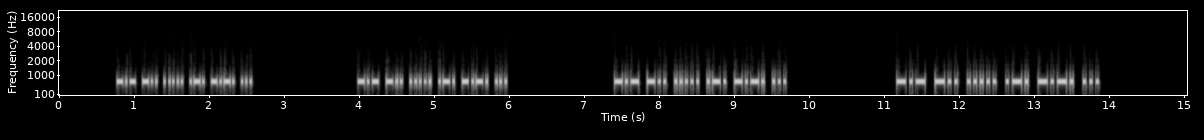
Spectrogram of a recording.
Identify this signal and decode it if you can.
Morse code, heard as a keyed tone, about 37 wpm, 700 Hz. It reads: KD5RCS KD5RCS KD5RCS KD5RCS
